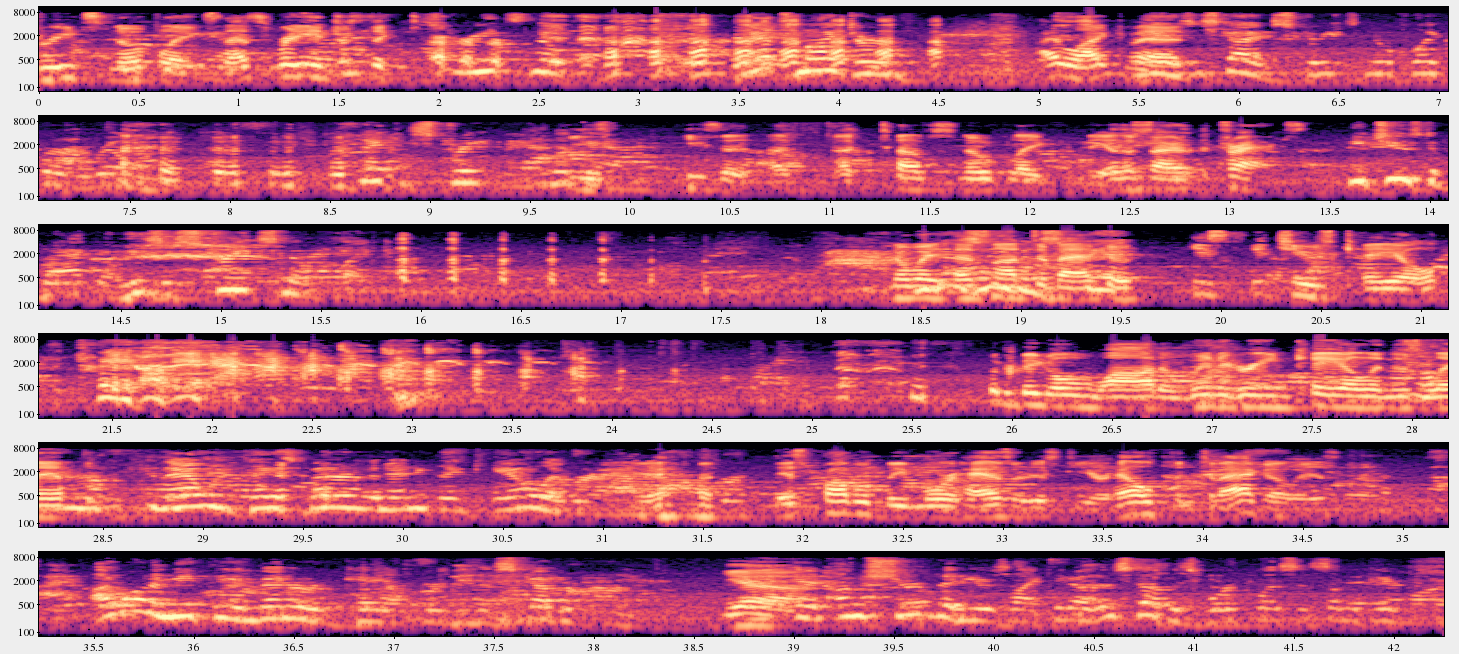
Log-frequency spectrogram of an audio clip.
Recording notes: live from the city market!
